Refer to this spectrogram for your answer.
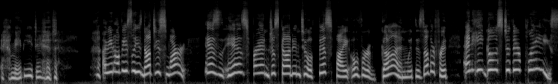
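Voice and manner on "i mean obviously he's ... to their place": high, laughing, disbelieving tone through the words. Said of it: "forgive me for laughing".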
